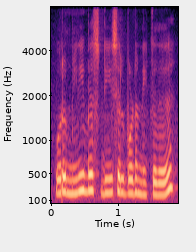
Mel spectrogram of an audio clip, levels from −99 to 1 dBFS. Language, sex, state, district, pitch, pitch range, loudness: Tamil, female, Tamil Nadu, Kanyakumari, 210 Hz, 200-240 Hz, -14 LUFS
